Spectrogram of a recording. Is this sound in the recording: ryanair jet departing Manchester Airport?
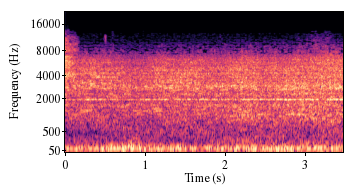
yes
